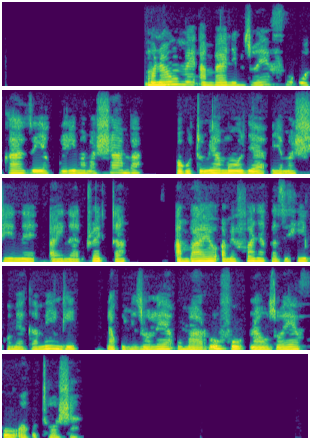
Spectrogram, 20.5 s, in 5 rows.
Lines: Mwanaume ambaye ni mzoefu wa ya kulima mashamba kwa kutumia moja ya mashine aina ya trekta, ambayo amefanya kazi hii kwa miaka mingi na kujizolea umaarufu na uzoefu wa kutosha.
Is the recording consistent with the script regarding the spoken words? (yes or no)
no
